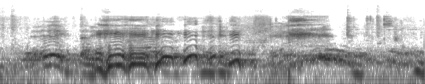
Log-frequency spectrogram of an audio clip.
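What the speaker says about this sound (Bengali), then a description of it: "ডাকটা দেখছেন দর্শক বুদাপেস্ট" A Budapest pigeon coos in repeated rolling calls up close, while someone talks over it in Bengali and someone chuckles in the background.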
